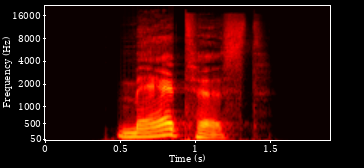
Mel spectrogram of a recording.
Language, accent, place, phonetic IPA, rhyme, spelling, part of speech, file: German, Germany, Berlin, [ˈmɛːtəst], -ɛːtəst, mähtest, verb, De-mähtest.ogg
- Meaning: inflection of mähen: 1. second-person singular preterite 2. second-person singular subjunctive II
